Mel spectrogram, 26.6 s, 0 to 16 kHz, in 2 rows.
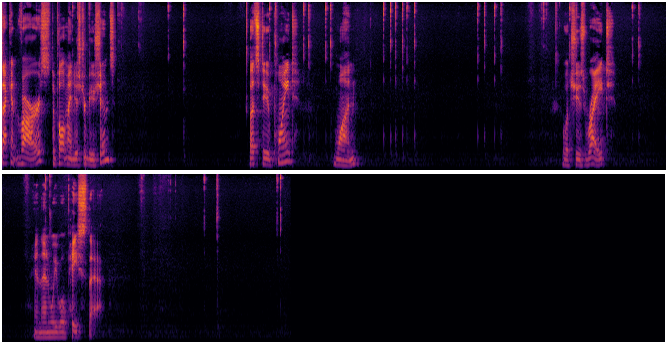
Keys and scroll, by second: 1.4 Down, 3.3 Return, 5.4 ., 6.1 1, 6.5 0, 7.6 Down, 9.5 Right, 11.4 Return, 14.2 Down, 17.3 Return.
